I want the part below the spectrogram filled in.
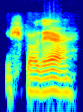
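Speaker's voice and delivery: ordinary delivery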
